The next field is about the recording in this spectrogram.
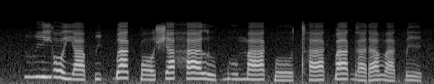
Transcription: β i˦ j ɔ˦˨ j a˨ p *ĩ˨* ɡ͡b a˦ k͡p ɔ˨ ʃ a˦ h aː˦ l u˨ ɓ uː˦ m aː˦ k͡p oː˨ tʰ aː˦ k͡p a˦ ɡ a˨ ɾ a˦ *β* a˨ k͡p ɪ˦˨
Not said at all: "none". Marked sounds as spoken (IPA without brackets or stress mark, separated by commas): i˨, β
